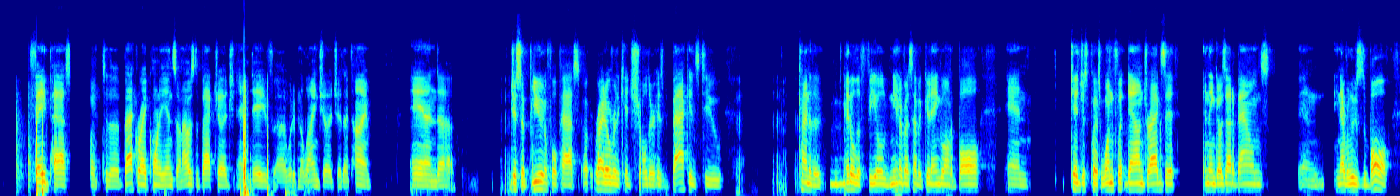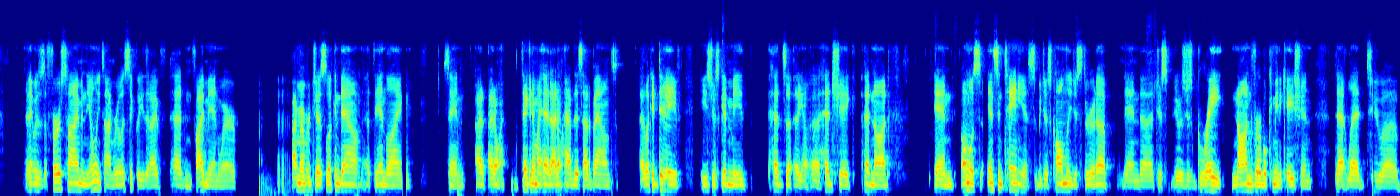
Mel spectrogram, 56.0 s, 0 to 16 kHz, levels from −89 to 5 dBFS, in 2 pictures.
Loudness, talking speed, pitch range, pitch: -28 LUFS, 175 wpm, 105-120 Hz, 115 Hz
